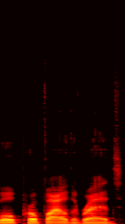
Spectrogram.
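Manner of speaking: ordinary talk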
